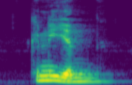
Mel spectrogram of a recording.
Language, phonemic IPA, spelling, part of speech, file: Dutch, /ˈkni.ə(n)/, knieën, noun, Nl-knieën.ogg
- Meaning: plural of knie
